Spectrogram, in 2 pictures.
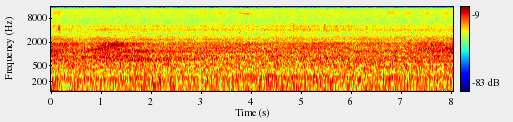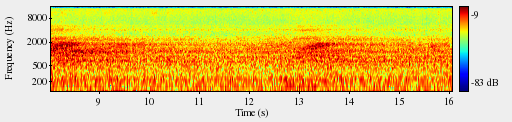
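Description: A bus engine idles and rumbles steadily from inside the vehicle.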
